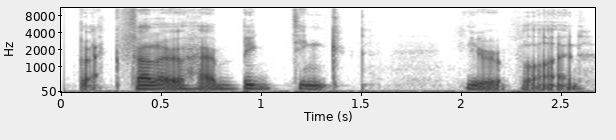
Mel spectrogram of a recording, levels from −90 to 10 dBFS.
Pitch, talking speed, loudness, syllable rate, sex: 140 Hz, 155 wpm, -20 LUFS, 4.8 syllables/s, male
